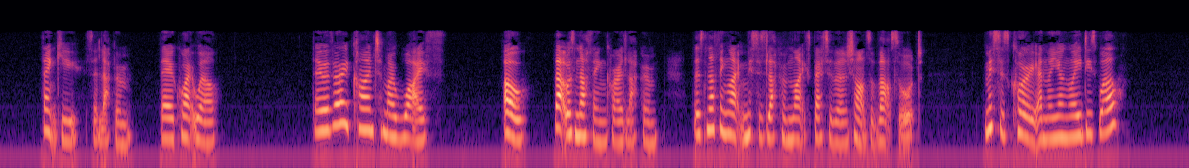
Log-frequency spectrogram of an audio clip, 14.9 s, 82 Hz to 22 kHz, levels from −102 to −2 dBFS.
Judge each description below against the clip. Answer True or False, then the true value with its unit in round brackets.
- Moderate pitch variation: True (4.3 semitones)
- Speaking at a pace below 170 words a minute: True (160 wpm)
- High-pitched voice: True (225 Hz)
